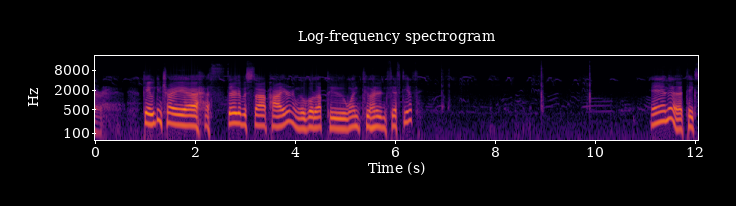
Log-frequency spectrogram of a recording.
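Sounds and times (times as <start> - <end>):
soft birdsong: 0.0 - 12.0.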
